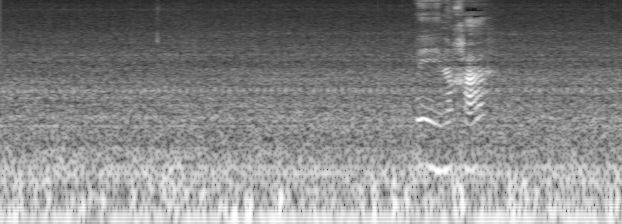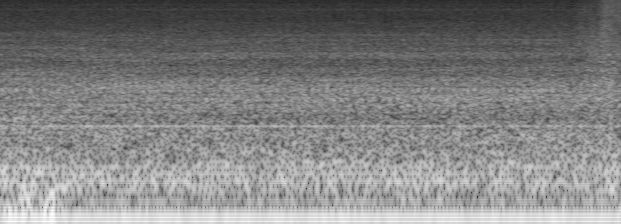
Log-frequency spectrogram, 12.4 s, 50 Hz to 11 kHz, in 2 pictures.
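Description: Toyota Fortuner's 2.4-litre four-cylinder turbo-diesel idling, heard from inside the cabin: a steady, low, even hum, running very smoothly.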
